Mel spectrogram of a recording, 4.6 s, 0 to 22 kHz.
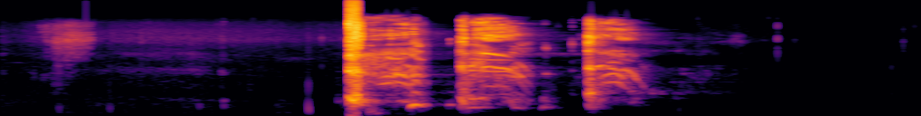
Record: three_cough_length: 4.6 s
three_cough_amplitude: 32768
three_cough_signal_mean_std_ratio: 0.25
survey_phase: alpha (2021-03-01 to 2021-08-12)
age: 45-64
gender: Female
wearing_mask: 'No'
symptom_cough_any: true
symptom_fatigue: true
symptom_fever_high_temperature: true
symptom_headache: true
symptom_change_to_sense_of_smell_or_taste: true
symptom_onset: 3 days
smoker_status: Never smoked
respiratory_condition_asthma: false
respiratory_condition_other: false
recruitment_source: Test and Trace
submission_delay: 2 days
covid_test_result: Positive
covid_test_method: RT-qPCR
covid_ct_value: 21.0
covid_ct_gene: ORF1ab gene
covid_ct_mean: 21.6
covid_viral_load: 81000 copies/ml
covid_viral_load_category: Low viral load (10K-1M copies/ml)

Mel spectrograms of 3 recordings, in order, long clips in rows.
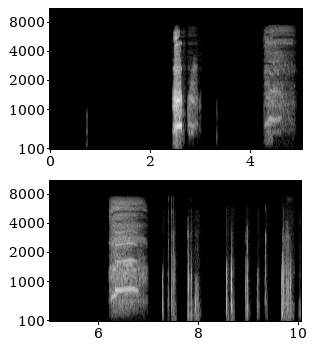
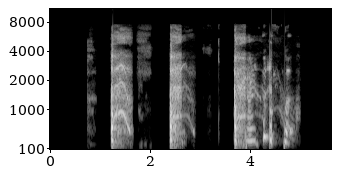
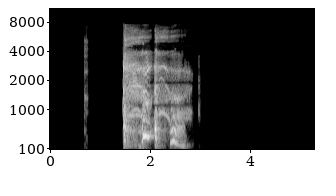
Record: exhalation_length: 10.1 s
exhalation_amplitude: 28286
exhalation_signal_mean_std_ratio: 0.2
three_cough_length: 5.6 s
three_cough_amplitude: 32767
three_cough_signal_mean_std_ratio: 0.37
cough_length: 5.3 s
cough_amplitude: 29508
cough_signal_mean_std_ratio: 0.32
survey_phase: beta (2021-08-13 to 2022-03-07)
age: 18-44
gender: Male
wearing_mask: 'No'
symptom_cough_any: true
symptom_runny_or_blocked_nose: true
symptom_shortness_of_breath: true
symptom_sore_throat: true
symptom_fatigue: true
symptom_headache: true
symptom_onset: 5 days
smoker_status: Current smoker (1 to 10 cigarettes per day)
respiratory_condition_asthma: true
respiratory_condition_other: false
recruitment_source: Test and Trace
submission_delay: 2 days
covid_test_result: Positive
covid_test_method: RT-qPCR
covid_ct_value: 14.9
covid_ct_gene: N gene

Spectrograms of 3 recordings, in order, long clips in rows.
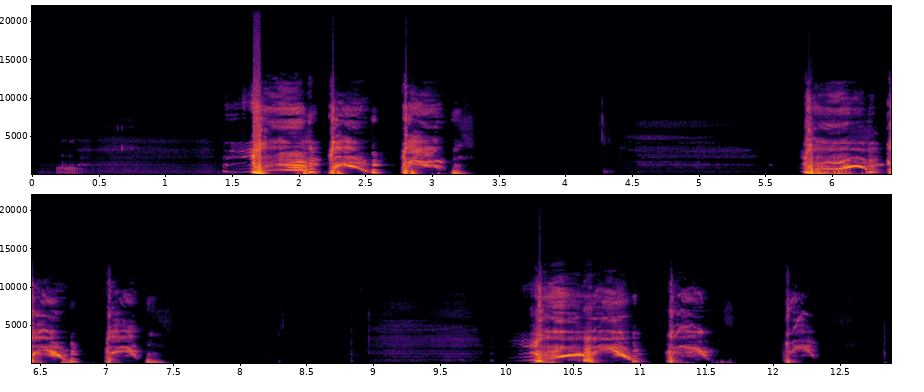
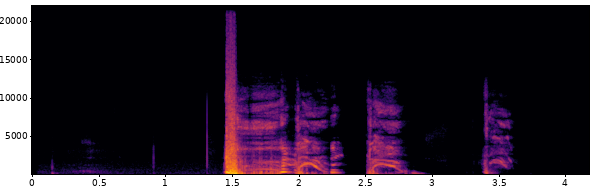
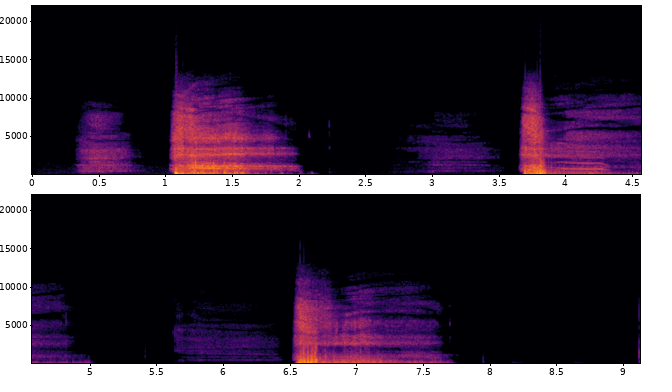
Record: three_cough_length: 12.9 s
three_cough_amplitude: 32768
three_cough_signal_mean_std_ratio: 0.36
cough_length: 4.2 s
cough_amplitude: 32768
cough_signal_mean_std_ratio: 0.25
exhalation_length: 9.1 s
exhalation_amplitude: 32768
exhalation_signal_mean_std_ratio: 0.3
survey_phase: beta (2021-08-13 to 2022-03-07)
age: 45-64
gender: Male
wearing_mask: 'No'
symptom_cough_any: true
symptom_runny_or_blocked_nose: true
symptom_shortness_of_breath: true
symptom_fatigue: true
symptom_headache: true
symptom_onset: 3 days
smoker_status: Ex-smoker
respiratory_condition_asthma: true
respiratory_condition_other: false
recruitment_source: Test and Trace
submission_delay: 2 days
covid_test_result: Positive
covid_test_method: RT-qPCR
covid_ct_value: 17.7
covid_ct_gene: ORF1ab gene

